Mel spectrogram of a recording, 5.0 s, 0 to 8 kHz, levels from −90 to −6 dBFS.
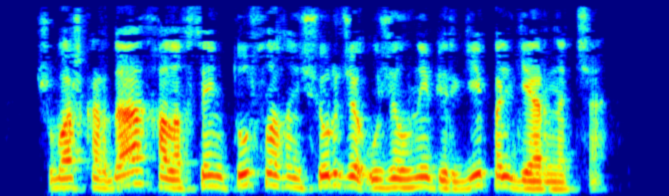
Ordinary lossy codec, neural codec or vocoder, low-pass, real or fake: MP3, 32 kbps; none; 7.2 kHz; real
